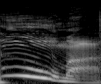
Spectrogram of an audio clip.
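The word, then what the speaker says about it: Ooma: Not Uma, like that, Uma Thurman. Right. It's Uma. Uma. O-O-M-A. It's so like Uma.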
